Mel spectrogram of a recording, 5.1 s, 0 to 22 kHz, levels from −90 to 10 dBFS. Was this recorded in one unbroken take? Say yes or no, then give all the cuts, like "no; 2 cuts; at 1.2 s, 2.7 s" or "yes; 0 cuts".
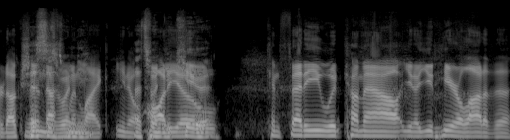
yes; 0 cuts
